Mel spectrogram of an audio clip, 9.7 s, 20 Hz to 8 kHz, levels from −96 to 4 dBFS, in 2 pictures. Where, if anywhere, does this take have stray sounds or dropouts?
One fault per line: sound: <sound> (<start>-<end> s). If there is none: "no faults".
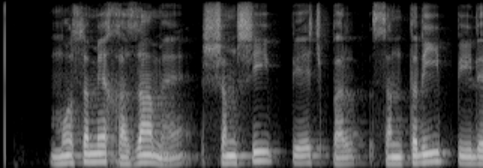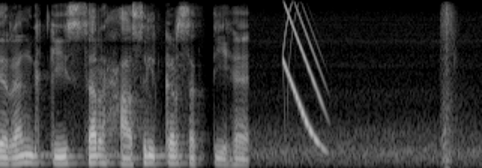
sound: chirp (7.7-8.1 s)
sound: whoosh (9.2-9.6 s)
